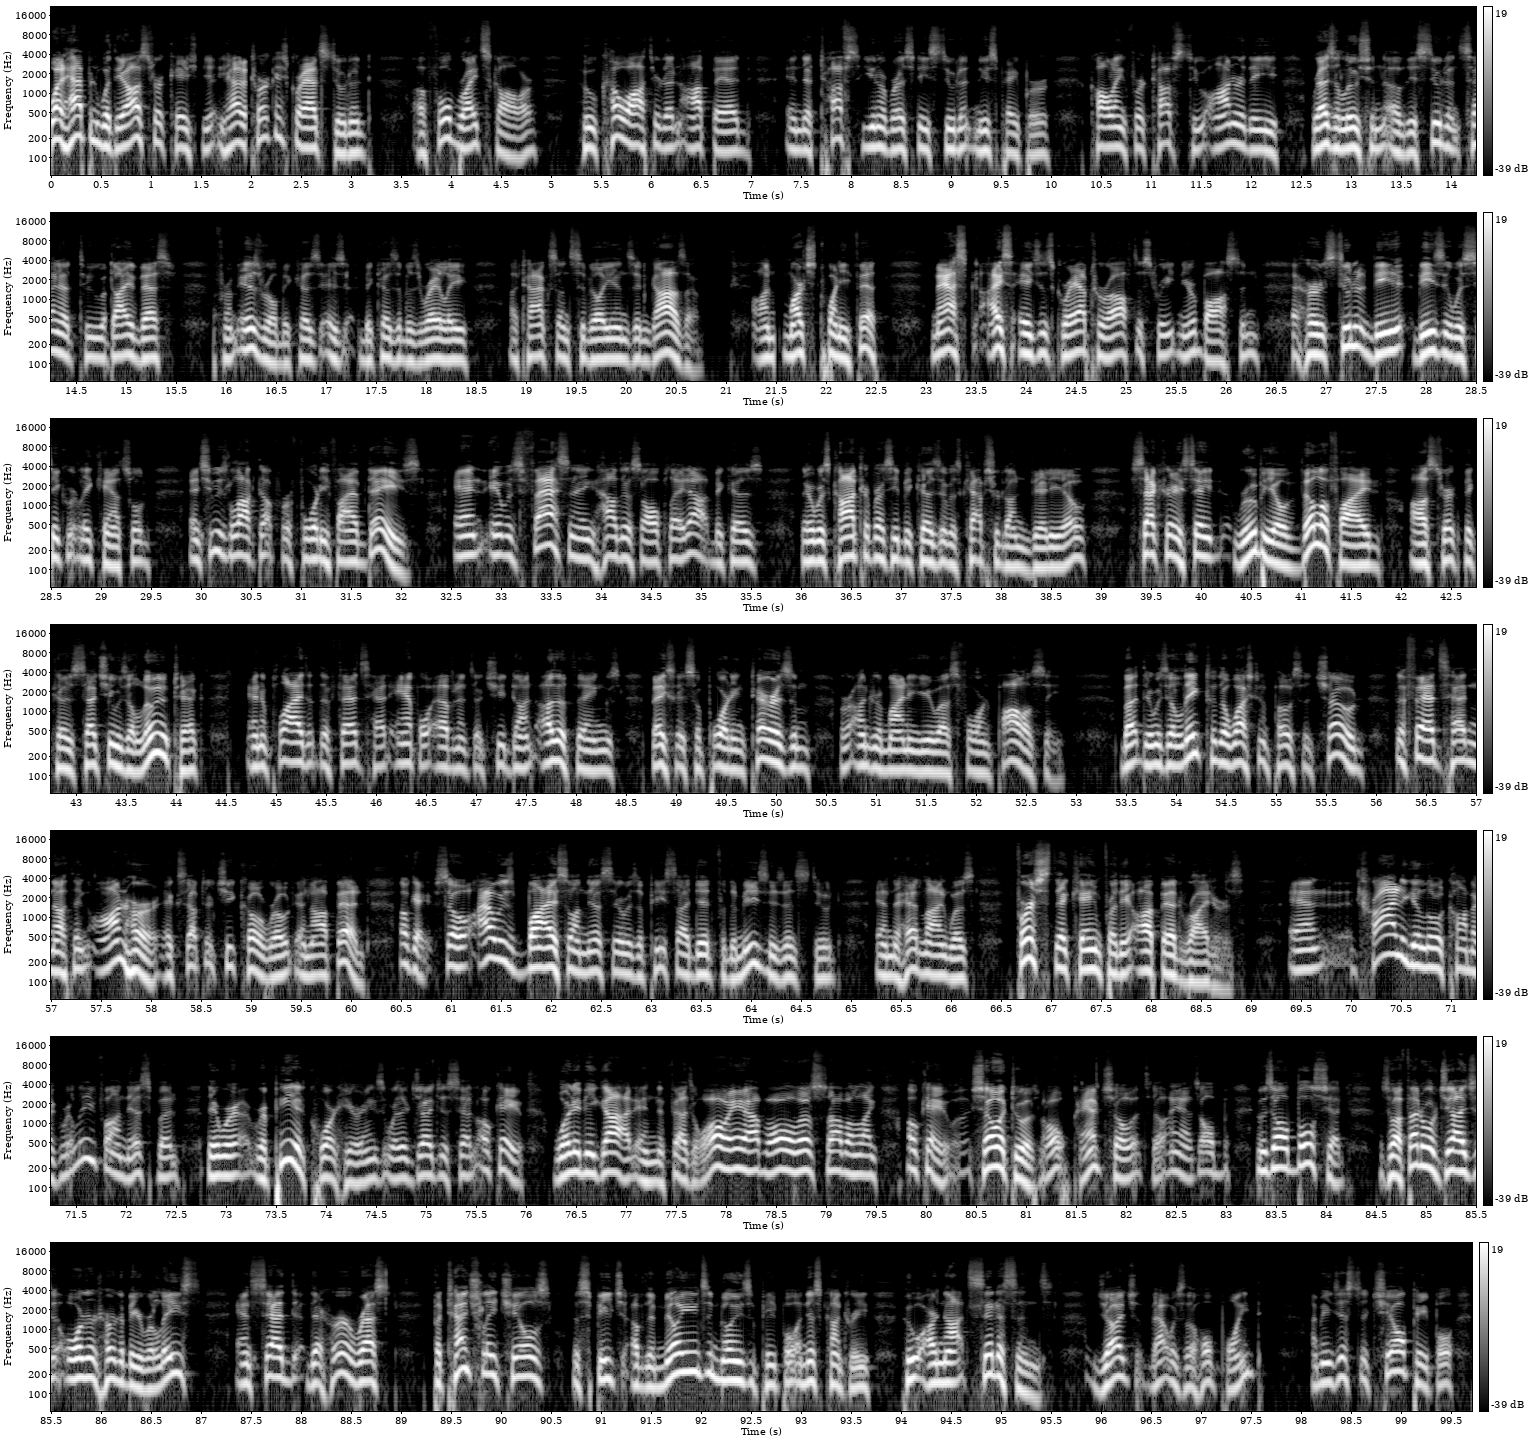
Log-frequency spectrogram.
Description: You can listen to the rowdy hour long discussion on Spotify here or on Player FM or on Podbean.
